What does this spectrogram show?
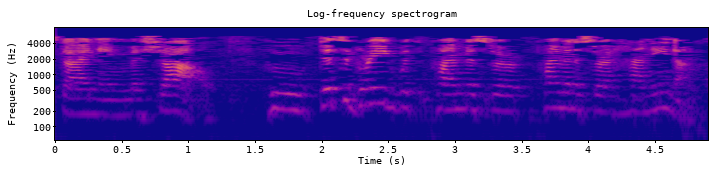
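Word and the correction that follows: Haniyeh: Let me make sure I said his name right. Hania.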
